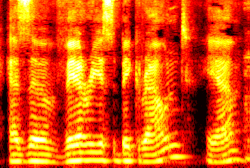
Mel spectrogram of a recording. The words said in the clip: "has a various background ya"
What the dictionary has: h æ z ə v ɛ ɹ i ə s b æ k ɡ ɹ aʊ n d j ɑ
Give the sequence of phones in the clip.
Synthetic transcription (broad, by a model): h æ z ə v ɛ ɹ i ə s b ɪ ɡ ɹ aʊ n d j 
